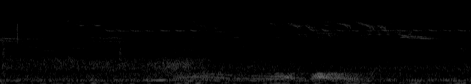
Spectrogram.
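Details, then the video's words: Birdsong from British garden birds: a busy chorus of high, quick twittering phrases and slurred whistles, with a faint low coo near the end and a steady ambient hiss. "Garden Birds"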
